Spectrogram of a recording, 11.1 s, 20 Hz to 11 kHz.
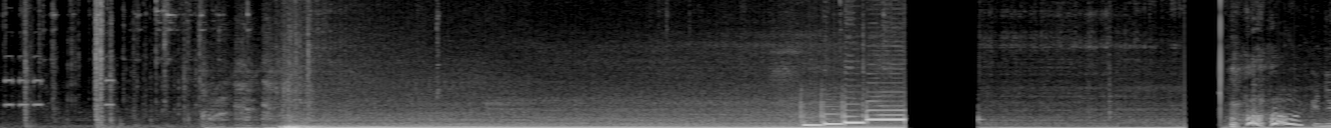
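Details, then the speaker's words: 1997 Honda Civic D16 idling right after start on newly installed Yonaka solid-filled motor mounts; heavy droning low buzz, engine vibrating far harder than on the old mounts. "I wish which I can see or hear like this thing is vibrating like crazy"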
